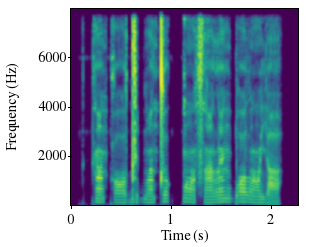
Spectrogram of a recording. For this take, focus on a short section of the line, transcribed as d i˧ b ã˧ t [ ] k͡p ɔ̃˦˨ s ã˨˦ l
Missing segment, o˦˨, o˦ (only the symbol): o˦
